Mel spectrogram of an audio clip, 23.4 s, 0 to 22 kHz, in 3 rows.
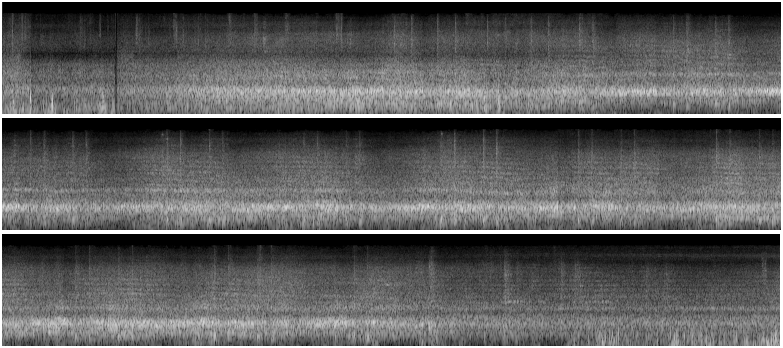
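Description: Passenger train hauled by a ChS7 electric locomotive running through a station at speed: a steady rushing noise with the coach wheels clattering over the rail joints. It swells about two seconds in as the coaches go by and eases off after about twenty seconds as the last coach passes and recedes.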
